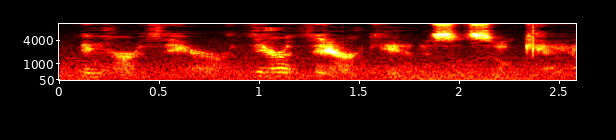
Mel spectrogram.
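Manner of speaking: hushed, whispered pretend comfort; mock soothing. Comedian pretending to console Candace, mock-soothing whisper.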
